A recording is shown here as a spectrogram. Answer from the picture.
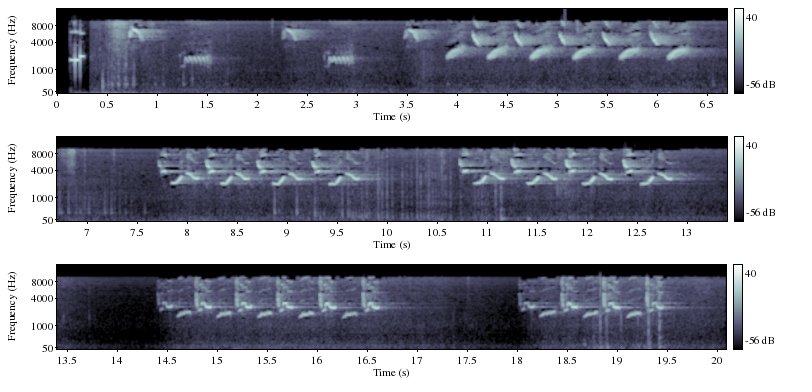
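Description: Bird calling, first with a few single chirps, then in repeated runs of about six to ten quick, sharp chirps, each run lasting about two seconds with short pauses between.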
